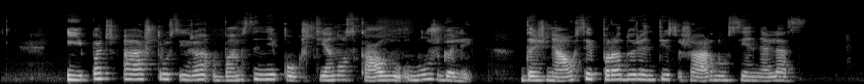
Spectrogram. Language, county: Lithuanian, Marijampolė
